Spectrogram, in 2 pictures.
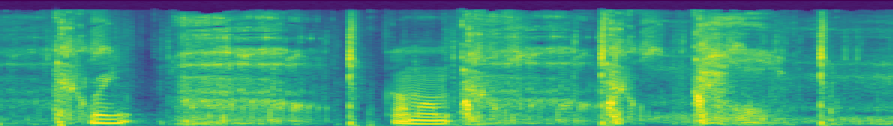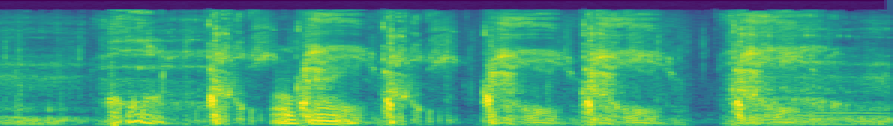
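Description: Zombies groan nearby.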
